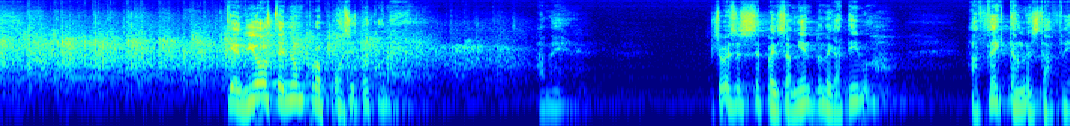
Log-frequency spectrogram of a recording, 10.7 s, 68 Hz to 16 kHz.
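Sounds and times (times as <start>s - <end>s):
audience applauding: 0.0s - 5.4s
speech: 2.3s - 4.1s, 7.2s - 8.9s, 9.7s - 10.6s.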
